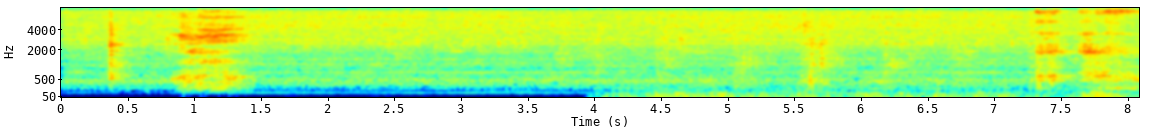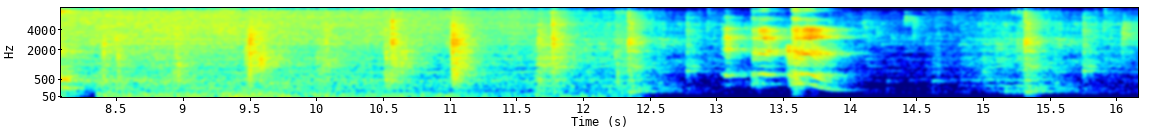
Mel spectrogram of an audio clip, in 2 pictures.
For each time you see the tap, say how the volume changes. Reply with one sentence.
You can hear the tap from 0.0 to 16.1 s, getting quieter.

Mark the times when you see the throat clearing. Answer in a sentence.
The throat clearing can be heard from 0.3 to 1.4 s, from 7.3 to 8.2 s and from 13.1 to 14.1 s.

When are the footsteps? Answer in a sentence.
You can hear the footsteps from 4.0 to 12.4 s.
